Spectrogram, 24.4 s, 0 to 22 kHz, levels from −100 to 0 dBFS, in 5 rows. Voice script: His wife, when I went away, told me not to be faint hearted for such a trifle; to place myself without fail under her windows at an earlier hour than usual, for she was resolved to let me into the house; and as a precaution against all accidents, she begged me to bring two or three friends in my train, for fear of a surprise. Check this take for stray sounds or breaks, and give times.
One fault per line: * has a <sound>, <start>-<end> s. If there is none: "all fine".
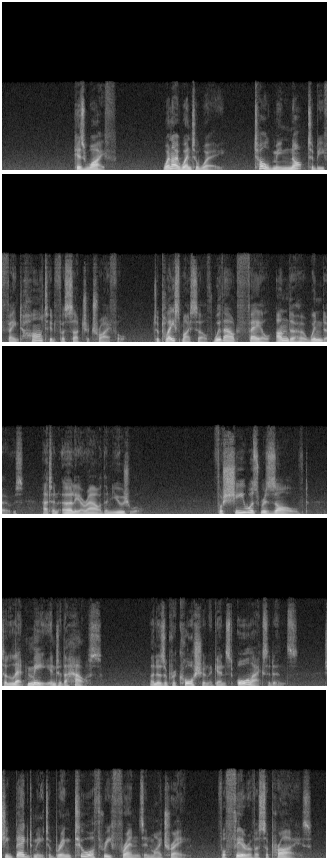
all fine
